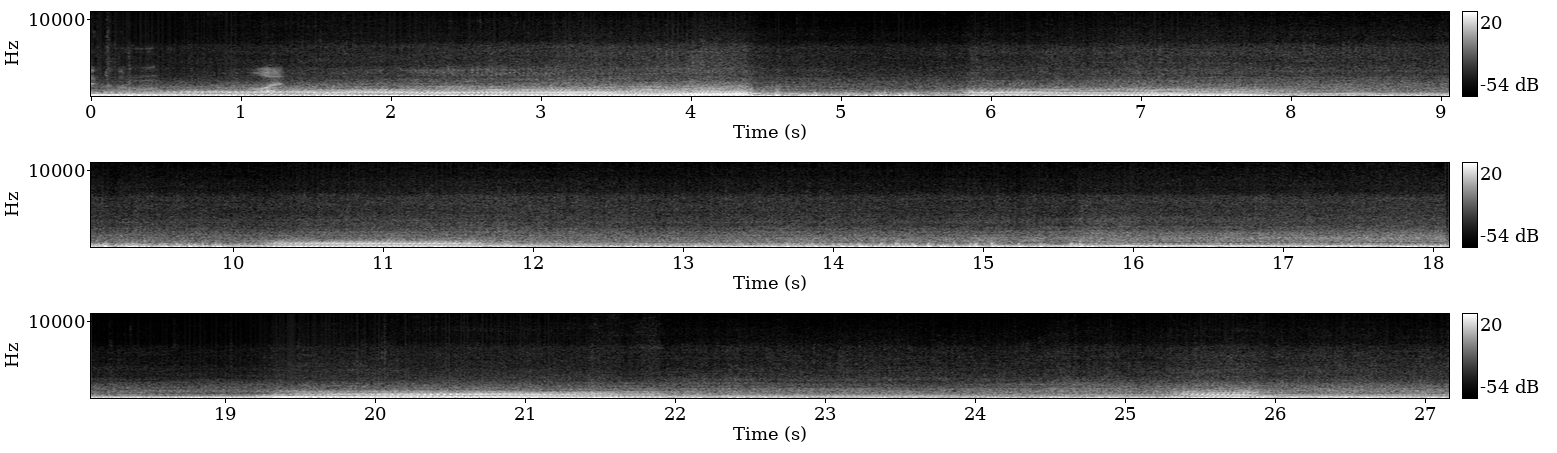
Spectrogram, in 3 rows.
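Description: A Corvette Z06 engine on a charity rally drive swells through repeated acceleration runs, rising in pitch then dropping at gear changes, loud and close under a constant cabin roar.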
